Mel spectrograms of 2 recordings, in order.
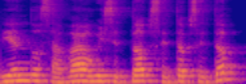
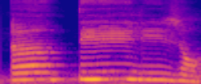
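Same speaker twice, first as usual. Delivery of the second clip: slow demo word; 4 semitones higher, 3 dB louder, much slower than usual. Shown as a demonstration. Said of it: "pero ¿qué pasa?".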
